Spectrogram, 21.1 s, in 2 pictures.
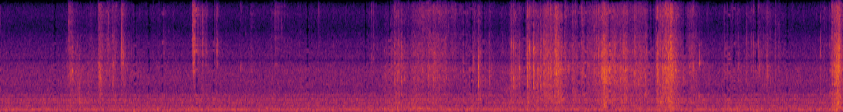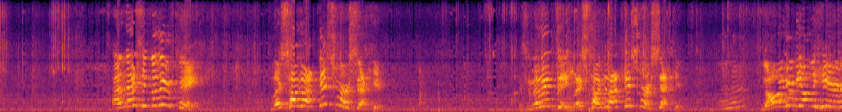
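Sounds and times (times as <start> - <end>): crunchy food chewing: 0.9 - 11.9.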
